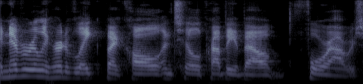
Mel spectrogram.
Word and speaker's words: Baikal: is and get prepared for a ton of mispronunciations because we're going to Russia this is Lake Baikal Bai kaal Lake Baikal is on the conspiracy list it's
